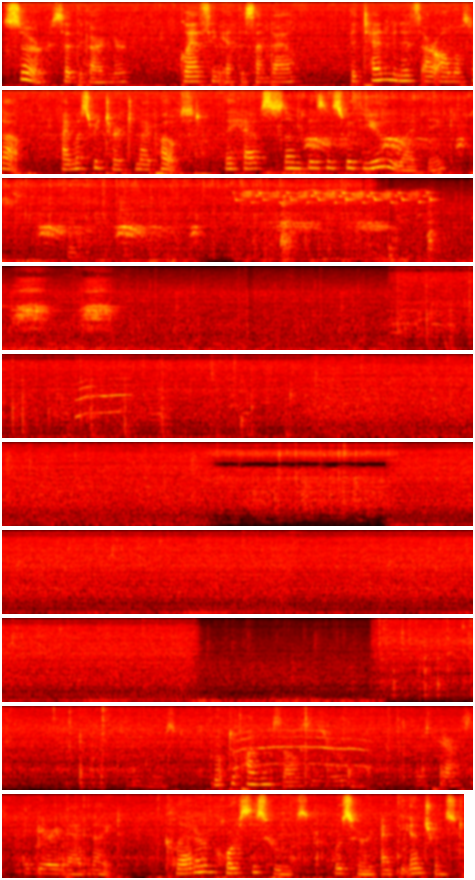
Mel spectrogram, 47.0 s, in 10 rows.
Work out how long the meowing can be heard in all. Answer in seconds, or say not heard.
2 s.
